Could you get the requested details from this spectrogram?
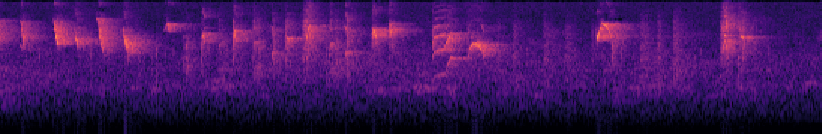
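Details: Energetic sunbird, a master recording for training birds: a dense rapid twittering of high, buzzy chirps, about four per second, slowing near the end into a few isolated sharp notes.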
